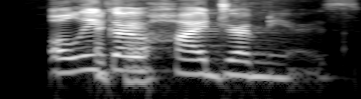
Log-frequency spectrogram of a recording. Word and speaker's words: oligohydramnios: Okay. Oligohydraminos. – Nope. – Oligohydraminos. – No, I don't know it. – Yeah, I just had to say it again. Oh, I feel like I didn't say it right. Dremnios. Oligohydramnios. – Okay. O-L-G-I-O. – Well, this is a sentence word. – Oh. How do I say it? – Oligohydramnios. Oligohydramnios.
